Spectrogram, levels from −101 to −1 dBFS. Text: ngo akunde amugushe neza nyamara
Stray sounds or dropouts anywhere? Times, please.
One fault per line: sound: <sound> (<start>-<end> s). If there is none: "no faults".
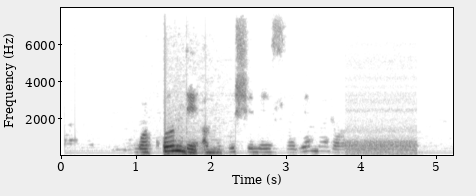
no faults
